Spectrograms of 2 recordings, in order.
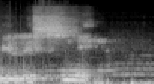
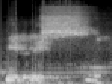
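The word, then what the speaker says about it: بالاسم: pertama akrahu bilismi ini bacanya bilismi bukan bil ismi karena itu hamzah bukan hamzah maka kalau kita baca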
